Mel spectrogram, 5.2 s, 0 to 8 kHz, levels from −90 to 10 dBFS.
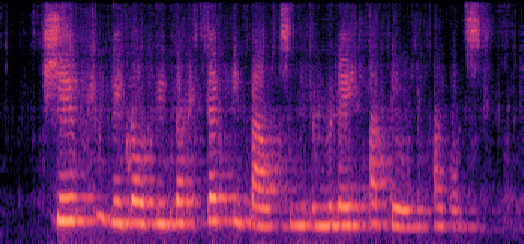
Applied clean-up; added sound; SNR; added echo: neural separator model SepFormer DNS4.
